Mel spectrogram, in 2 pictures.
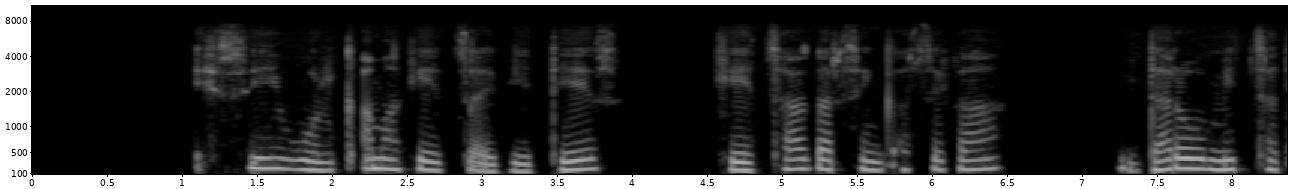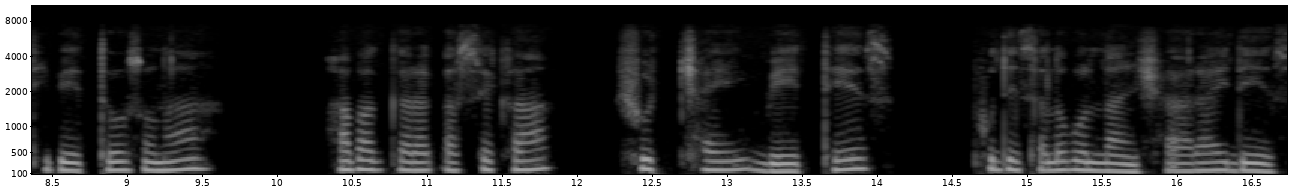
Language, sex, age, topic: Gamo, male, 18-24, government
